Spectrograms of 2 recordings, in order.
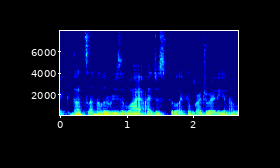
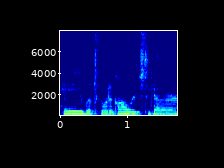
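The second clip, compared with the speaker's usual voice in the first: high, put-on typical American voice and accent; 7 semitones higher, 4 dB quieter than usual. Imitating american people inviting someone to college: impression of american people. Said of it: "that's my impression of American people".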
